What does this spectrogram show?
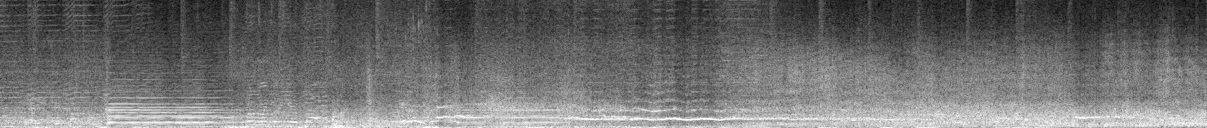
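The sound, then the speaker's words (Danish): A loud, chaotic car chase from the film The French Connection, set in rush-hour New York traffic among pedestrians: roaring engines and rumbling traffic, repeated blaring car horns, and tires squealing in wavering screeches, all dense throughout. “så foregik jagten i French Connection midt i myldretiden i New York med alt, hvad det indebar af trafik og fodgængere.”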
